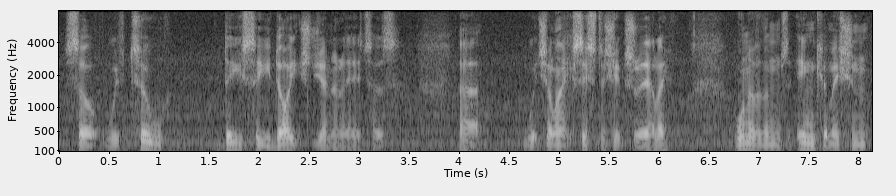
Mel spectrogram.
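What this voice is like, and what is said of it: Yorkshire English accent. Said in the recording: “I can tell from your accent, you're not an Essex man, are you? ... travel down from Yorkshire”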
